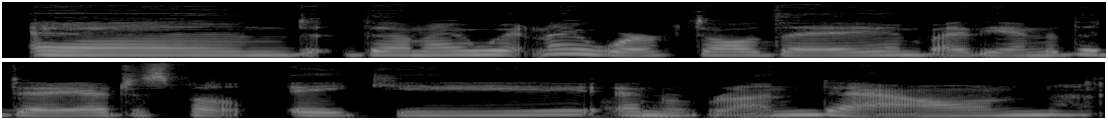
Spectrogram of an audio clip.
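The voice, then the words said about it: Sick, scratchy-throated voice. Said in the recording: “if you can't tell by my voice, I'm a bit sick ... a scratchy throat”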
